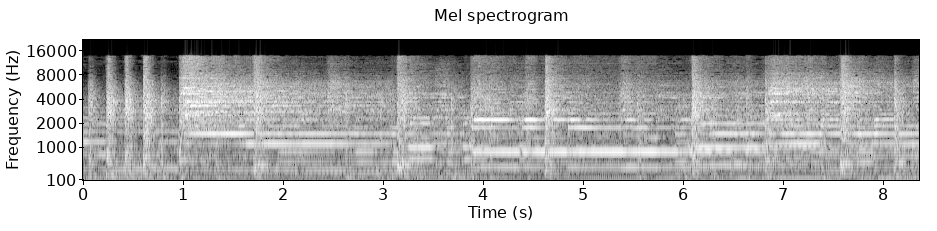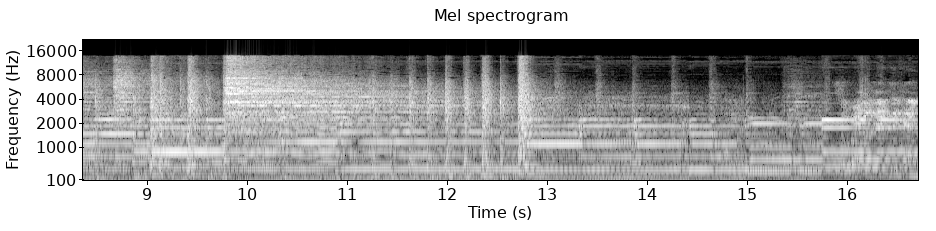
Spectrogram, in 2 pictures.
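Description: Live rock band playing: electric guitars and bass over a drum kit, with held lead notes over the chords. In the last few seconds the drum hits thin out and the held notes ring on.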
